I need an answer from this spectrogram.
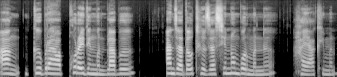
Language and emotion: Bodo, sad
